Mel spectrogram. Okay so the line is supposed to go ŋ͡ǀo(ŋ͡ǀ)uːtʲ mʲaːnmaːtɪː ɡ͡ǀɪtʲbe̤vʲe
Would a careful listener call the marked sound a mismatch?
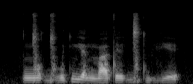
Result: yes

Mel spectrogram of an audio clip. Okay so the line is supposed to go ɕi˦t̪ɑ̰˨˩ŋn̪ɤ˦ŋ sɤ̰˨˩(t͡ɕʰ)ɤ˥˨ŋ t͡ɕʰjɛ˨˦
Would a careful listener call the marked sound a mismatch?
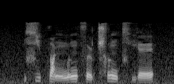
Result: yes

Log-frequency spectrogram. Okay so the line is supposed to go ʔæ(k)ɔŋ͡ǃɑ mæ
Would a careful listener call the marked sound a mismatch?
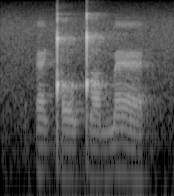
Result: yes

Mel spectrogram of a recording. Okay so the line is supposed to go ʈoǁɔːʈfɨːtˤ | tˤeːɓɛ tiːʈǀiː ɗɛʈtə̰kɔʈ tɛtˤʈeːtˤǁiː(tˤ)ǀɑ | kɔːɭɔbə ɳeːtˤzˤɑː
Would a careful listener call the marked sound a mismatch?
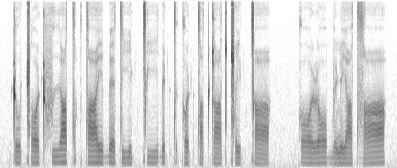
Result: yes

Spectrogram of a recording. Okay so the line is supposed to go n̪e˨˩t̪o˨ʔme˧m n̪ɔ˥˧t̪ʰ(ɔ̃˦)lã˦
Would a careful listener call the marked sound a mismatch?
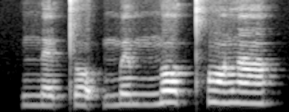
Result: no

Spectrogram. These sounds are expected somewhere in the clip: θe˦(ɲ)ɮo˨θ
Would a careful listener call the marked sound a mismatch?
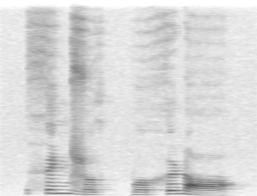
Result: no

